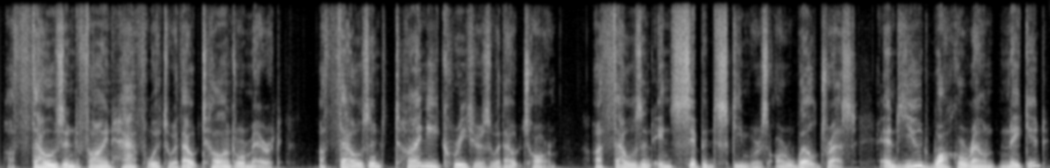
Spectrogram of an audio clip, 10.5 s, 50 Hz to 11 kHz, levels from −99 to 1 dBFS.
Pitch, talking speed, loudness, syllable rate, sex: 120 Hz, 155 wpm, -20 LUFS, 4.7 syllables/s, male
